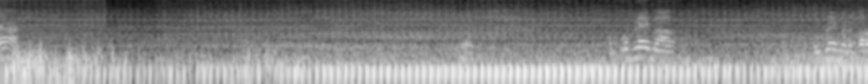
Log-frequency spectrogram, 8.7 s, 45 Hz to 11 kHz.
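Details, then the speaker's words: Yamaha Aerox 155 scooter run without regular oil changes, idling after gear oil change: steady rapid ticking about three or four a second over the idle; abnormal engine noise, owner suspects damaged block or rocker arms. "Yung tunog na yan mga bro, hindi normal yan sa makina. Nagkaroon ng tama, is either na block or yung ating mga rocker arm."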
